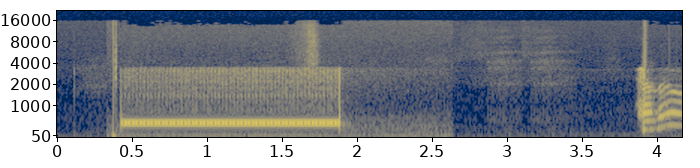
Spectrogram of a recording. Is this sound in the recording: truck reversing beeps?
no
